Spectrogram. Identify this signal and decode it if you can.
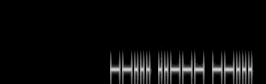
Morse code, heard as a keyed tone, about 40 wpm, 700 Hz. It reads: 727
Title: Numbers - 3-Digit 40wpm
